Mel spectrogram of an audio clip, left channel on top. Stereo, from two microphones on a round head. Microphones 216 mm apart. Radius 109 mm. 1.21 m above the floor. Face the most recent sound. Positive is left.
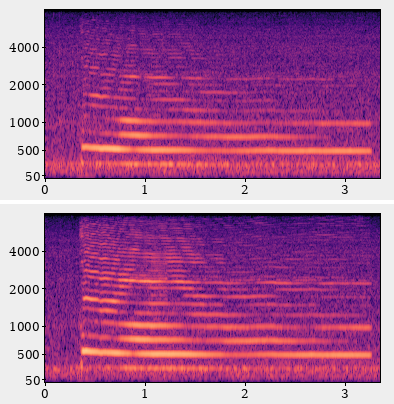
turn(degrees=-75)  # may be behind; listen again after turning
